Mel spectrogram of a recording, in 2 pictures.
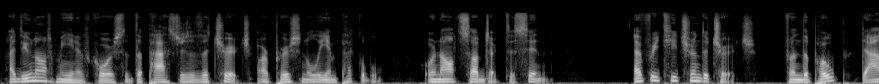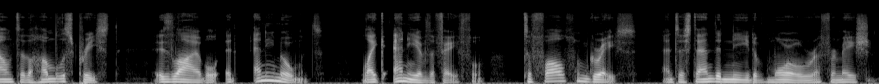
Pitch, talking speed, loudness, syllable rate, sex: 115 Hz, 190 wpm, -20 LUFS, 5.5 syllables/s, male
